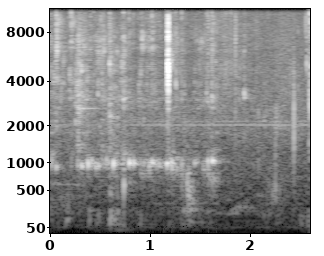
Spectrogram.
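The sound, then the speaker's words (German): A drink is poured to refill a glass: a steady, gurgling trickle of liquid with a thin ringing tone, broken by a few splashy drips. No one speaks. “Nur ganz kurz, während wir uns das Glas wieder schön voll machen.”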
